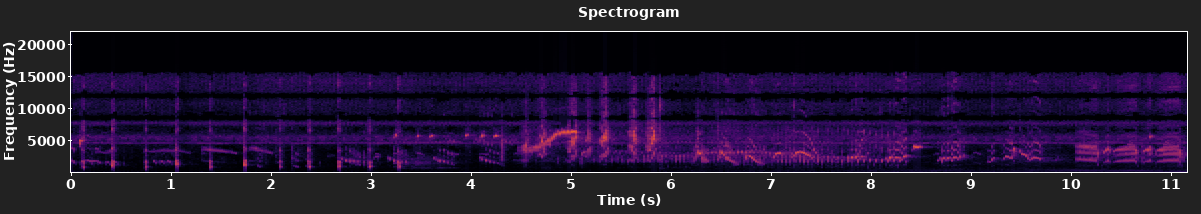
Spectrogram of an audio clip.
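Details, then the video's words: Caged Chinese hwamei singing well: a run of sharp dry clicks first, then loud whistled phrases with rising and falling slurred notes that sweep fast and repeat in varied bursts. "Cao cầu hót tốt - bóng bộ cực đẹp - Họat Họa Mi"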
